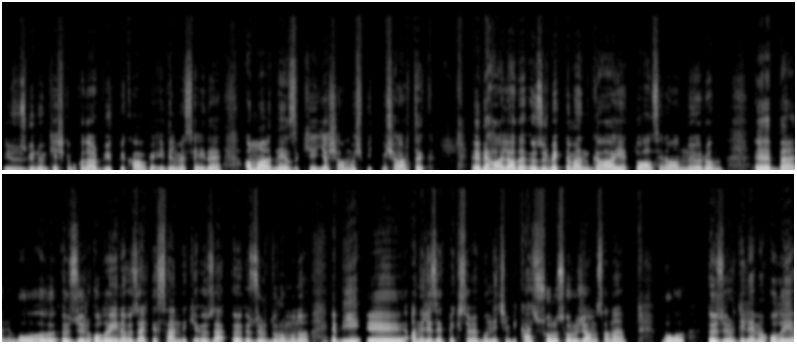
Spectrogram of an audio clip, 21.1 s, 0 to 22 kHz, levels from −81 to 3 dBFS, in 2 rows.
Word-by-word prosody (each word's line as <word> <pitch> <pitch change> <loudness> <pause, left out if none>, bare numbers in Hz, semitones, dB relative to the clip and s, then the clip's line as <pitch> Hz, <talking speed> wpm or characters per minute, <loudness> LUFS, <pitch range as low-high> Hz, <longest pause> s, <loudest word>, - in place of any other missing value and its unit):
üzgünüm, 100 +1 -5
keşke 100 -2 -7
bu - - -13
kadar 95 -1 -1
büyük 100 -1 -5
bir 100 - -3
kavga 95 -2 -3
edilmeseydi 100 +4 -3 0.3
ama 145 +1 +5
ne 125 0 -2
yazık 105 -3 -3
ki 120 - -5
yaşanmış, 100 +1 -5
bitmiş - - -12
artık. 165 +1 -2 0.5
Eee, 115 0 +5
ve 140 - +6
hâlâ 145 0 +5
da 145 -1 +3
özür 120 +1 0
beklemen 125 +1 +1
gayet 105 -4 +1
doğal 95 +2 +3
seni 95 -4 -6
anlıyorum. 95 - -2 0.4
Eee, 140 +4 +6
ben 195 +5 -1
bu, 190 -4 +2
ııı, 135 -2 +2
özür 140 +8 +2
olayına 125 -4 +3
özellikle 115 +5 0
sendeki 115 +2 -4
öze 115 +3 -1
ö 110 0 +4
özür 125 +6 -2
durumunu, 110 +5 -2 0.3
eee, 115 -1 +1
bir, 140 +2 +1
eee, 110 -1 +5
analiz 110 +6 0
etmek 105 -4 -3
istiyorum 150 +3 -3
ve - - -13
bunun 160 +2 -2
için 170 +3 -6
birkaç 205 +1 -3
soru 170 -4 +2
soracağım 100 -7 +1
sana. 110 - -3 0.5
Bu 220 +6 +2 0.3
özür 180 +11 +4
dileme 180 -1 0
olayı 155 0 +3
120 Hz, 155 wpm, -22 LUFS, 105-145 Hz, 0.5 s, ve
